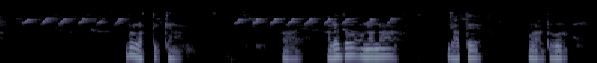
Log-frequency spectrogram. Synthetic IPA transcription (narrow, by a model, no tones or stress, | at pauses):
d̪ɔlək̚t̪iʔ̚kana | hajalɛd̪ɔːnana | d͡ʒaat̪ɛ | uɽaʔd̪uɾ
